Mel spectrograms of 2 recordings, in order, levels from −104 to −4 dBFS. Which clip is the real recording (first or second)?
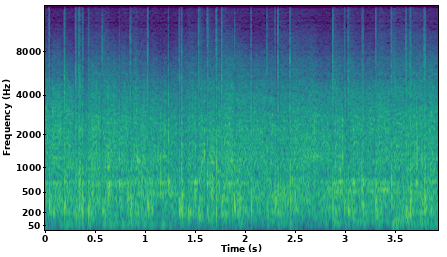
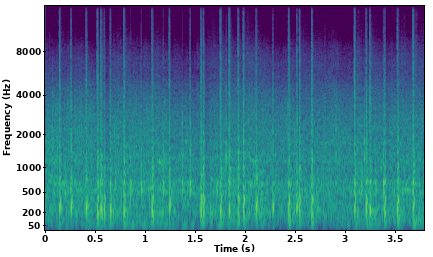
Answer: second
